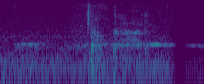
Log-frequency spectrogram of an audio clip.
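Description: Cardboard lid of an iPad box being slid up off its base: a light tap about a second in and a brief scuff, over a faint steady hum. The sound cuts out abruptly near the end.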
